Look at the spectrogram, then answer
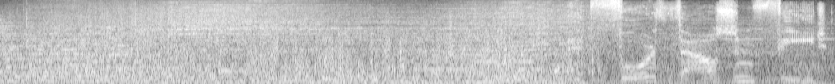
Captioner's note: air swooshes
